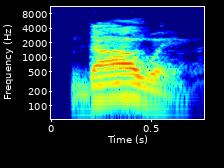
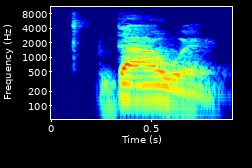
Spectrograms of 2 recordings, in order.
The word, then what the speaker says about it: Dawe: No means Dawe. That's spelled Dawe. Dawe.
